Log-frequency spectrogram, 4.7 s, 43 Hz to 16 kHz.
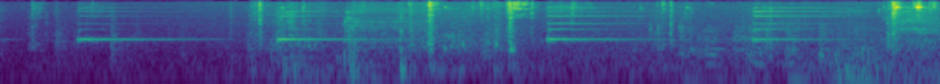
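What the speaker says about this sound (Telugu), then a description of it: "సింగిల్ సెల్ఫ్లో కార్ స్టార్ట్ అయితే ఎటువంటి స్టార్టింగ్ ట్రబుల్ అయితే లేదు" A 2017 Hyundai Creta SX is started with its key, with clicks and jingling before the engine cranks and fires, then settles into a steady, close idle.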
